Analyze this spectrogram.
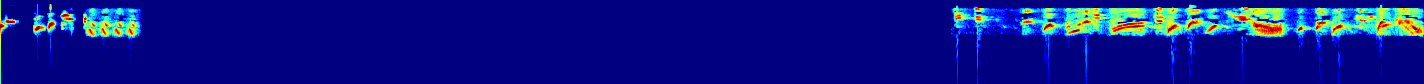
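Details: Singing goldfinch on a bird-training recording: a brief twittering phrase with a buzzy trill, a long silence of about four seconds, then a renewed run of rapid, high chirps and liquid twitters.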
